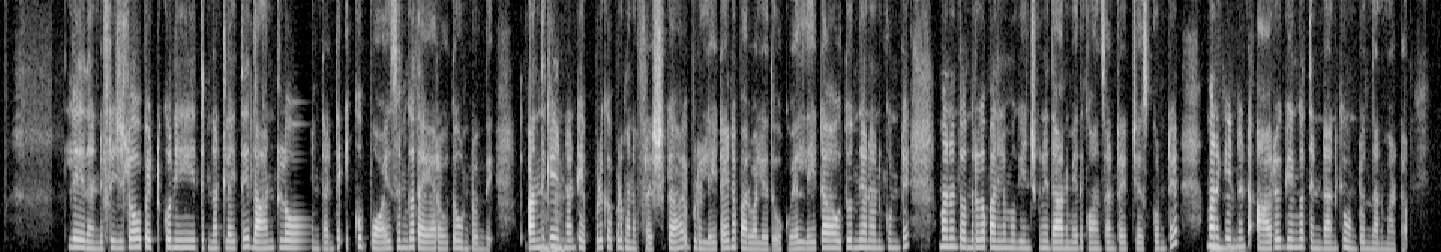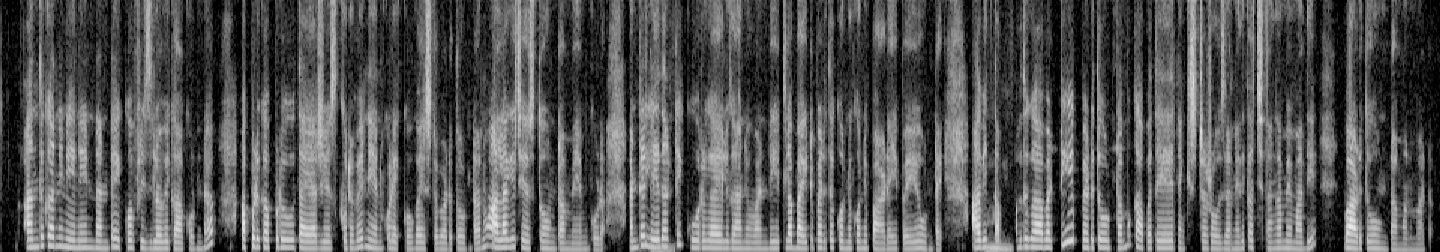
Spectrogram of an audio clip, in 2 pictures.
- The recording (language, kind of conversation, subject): Telugu, podcast, సీజన్లు మారుతున్నప్పుడు మన ఆహార అలవాట్లు ఎలా మారుతాయి?
- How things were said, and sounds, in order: other background noise; in English: "ఫ్రిడ్జ్‌లో"; distorted speech; in English: "పాయిజన్‌గా"; in English: "ఫ్రెష్‌గా"; in English: "కాన్సంట్రేట్"; in English: "ఫ్రిడ్జ్‌లోవి"; static; in English: "నెక్స్ట్"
